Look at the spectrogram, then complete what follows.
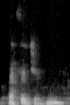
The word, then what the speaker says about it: effigy: effigy, এফএজি, এফএজি বলে, ইফেজি না, এফএজি।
